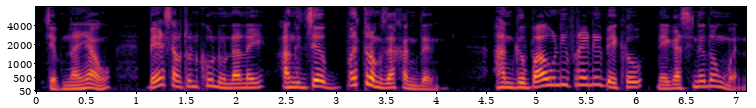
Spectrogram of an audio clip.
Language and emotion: Bodo, happy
